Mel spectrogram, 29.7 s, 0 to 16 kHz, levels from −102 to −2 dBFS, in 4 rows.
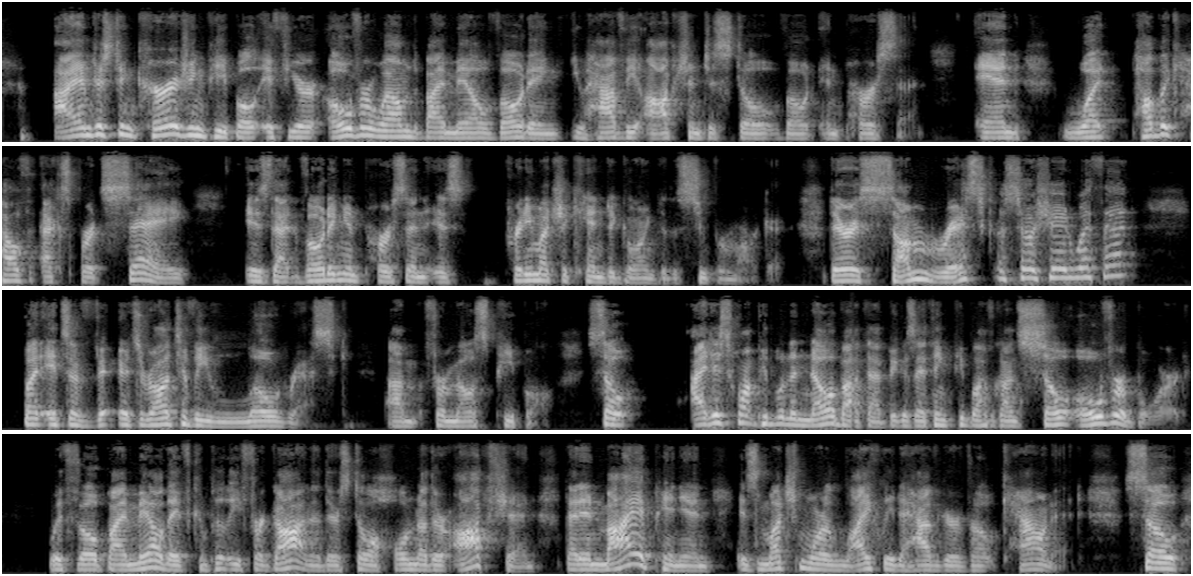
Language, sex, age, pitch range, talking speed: English, male, 30-49, 120-160 Hz, 210 wpm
